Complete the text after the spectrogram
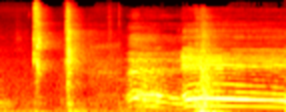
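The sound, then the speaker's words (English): A door slams shut twice in quick succession with loud bangs, then raised voices break in and another heavy thump lands beneath them. “Oh my gosh, you slammed that door.”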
